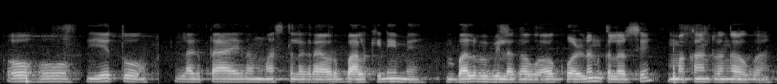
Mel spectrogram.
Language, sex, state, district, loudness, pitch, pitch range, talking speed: Hindi, male, Bihar, Jamui, -18 LUFS, 130 Hz, 125-130 Hz, 200 wpm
